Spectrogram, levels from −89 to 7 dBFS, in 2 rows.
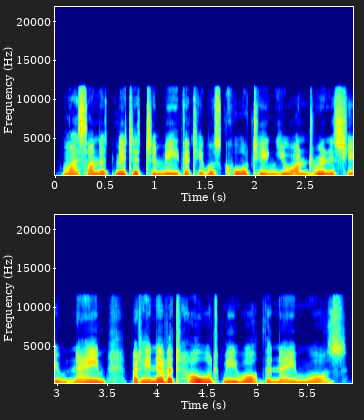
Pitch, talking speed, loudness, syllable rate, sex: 235 Hz, 230 wpm, -17 LUFS, 5.4 syllables/s, female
